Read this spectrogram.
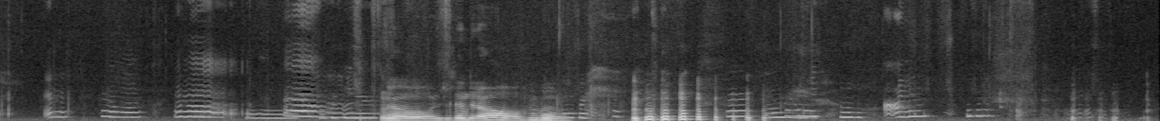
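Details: Fussy infant, filmed while having hiccups, vocalizes, rises into a sustained cry, then breaks into pulsed sobbing in a small room; caregiver checks the diaper and suggests hunger; ordinary infant cry.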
